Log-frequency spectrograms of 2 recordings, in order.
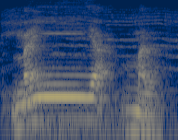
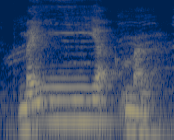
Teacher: Maka nunnya melebur ke huruf ya-nya dan huruf ya-nya didengungkan. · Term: idgham bi gunnah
